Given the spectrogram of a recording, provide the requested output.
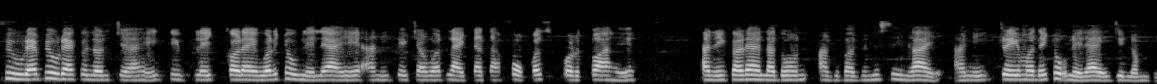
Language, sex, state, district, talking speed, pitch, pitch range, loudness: Marathi, female, Maharashtra, Dhule, 150 wpm, 210 Hz, 200-220 Hz, -18 LUFS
